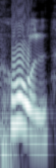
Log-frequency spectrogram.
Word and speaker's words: whole: भी होल पढ़ते हैं, HOLE होल, और WHOLE होल, दोनों को सेम प्रोनाउंस करते हैं, ठीक है।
